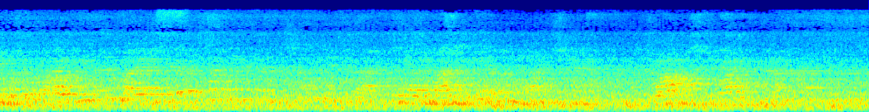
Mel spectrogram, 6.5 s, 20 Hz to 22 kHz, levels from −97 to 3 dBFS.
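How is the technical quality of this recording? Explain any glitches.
Nothing in the recording stood out as a technical problem on listening.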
